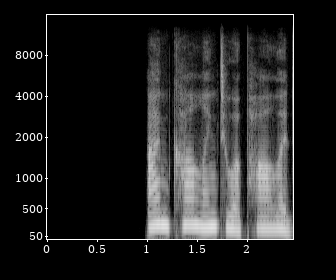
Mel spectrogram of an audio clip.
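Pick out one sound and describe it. A young woman speaks calmly and clearly.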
